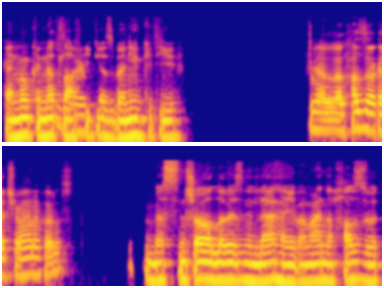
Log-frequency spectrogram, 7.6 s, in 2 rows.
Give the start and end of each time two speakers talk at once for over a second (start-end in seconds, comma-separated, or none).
none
